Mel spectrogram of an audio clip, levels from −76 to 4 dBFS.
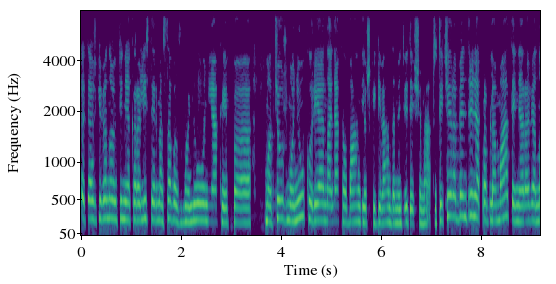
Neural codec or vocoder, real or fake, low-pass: none; real; 7.2 kHz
